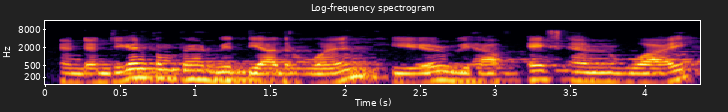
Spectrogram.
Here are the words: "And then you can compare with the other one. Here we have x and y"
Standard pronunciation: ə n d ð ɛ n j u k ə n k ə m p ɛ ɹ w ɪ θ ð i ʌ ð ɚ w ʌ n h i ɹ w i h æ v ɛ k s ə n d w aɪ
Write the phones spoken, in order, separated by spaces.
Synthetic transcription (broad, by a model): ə n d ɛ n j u k ə n k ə m p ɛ ɹ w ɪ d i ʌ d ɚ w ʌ n h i ɹ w i h æ v ɛ k s ə n d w aɪ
